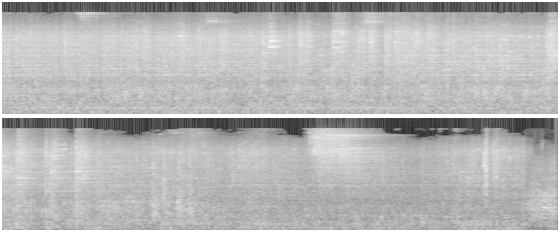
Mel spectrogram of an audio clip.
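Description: Passenger train running along the track: steady rumble of coach wheels on the rails, with a run of sharp clattering clicks over rail joints in the middle and a short high hiss about nine seconds in.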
